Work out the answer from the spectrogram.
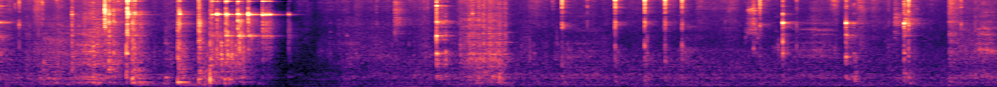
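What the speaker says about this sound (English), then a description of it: "let's just mash those cranberries out a little bit" A spoon mashes cranberries in a small bowl, giving loud scraping and clinking against the dish early on, then softer intermittent squishing taps near the mic.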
